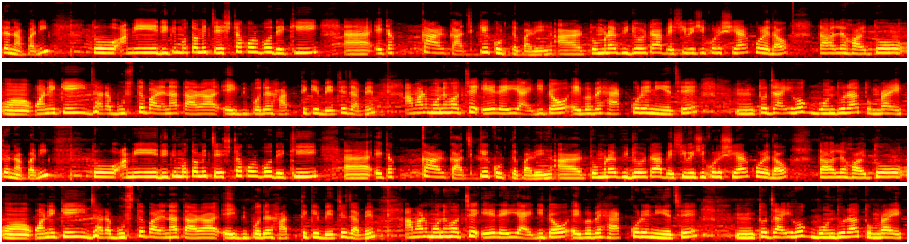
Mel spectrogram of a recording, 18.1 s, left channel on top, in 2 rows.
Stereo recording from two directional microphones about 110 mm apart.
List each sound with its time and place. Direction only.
0.0 s a woman's voice: 45° right (ahead or behind)
7.5 s a woman's voice: 45° right (ahead or behind)
13.2 s speech: 35° right (ahead or behind); by 17.7 s 55° right (ahead or behind)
